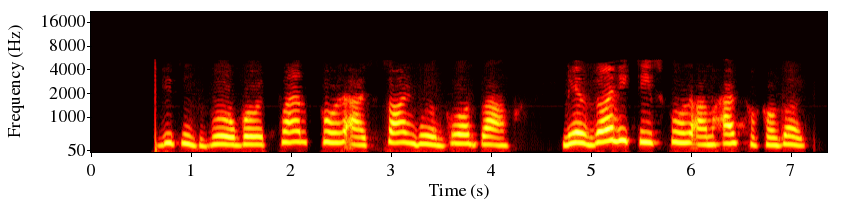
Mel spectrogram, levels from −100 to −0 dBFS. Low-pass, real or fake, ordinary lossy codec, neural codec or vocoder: 5.4 kHz; fake; MP3, 32 kbps; codec, 16 kHz, 1 kbps, X-Codec, HuBERT features, trained on LibriSpeech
